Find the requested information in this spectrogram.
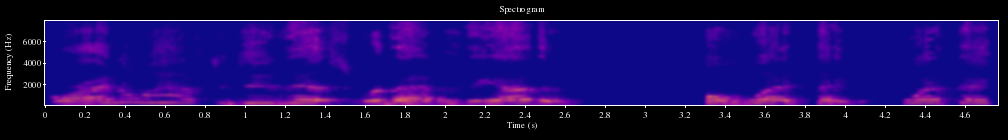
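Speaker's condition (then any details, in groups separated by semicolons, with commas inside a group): Cerebral palsy; from birth, highly mobile, largely independent, falls, shoulder dislocates lifting heavy, declined physical therapy, trains mace and clubs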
